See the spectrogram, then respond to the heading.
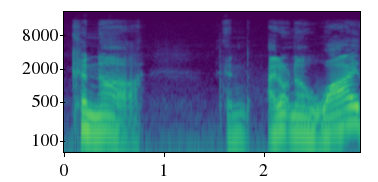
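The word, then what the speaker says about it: Kanawha: of locals saying this that this is apparently pronounced Kenna. And I don't know why they don't pronounce this Canawa, which is what I thought it was, but it's apparently Cana.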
